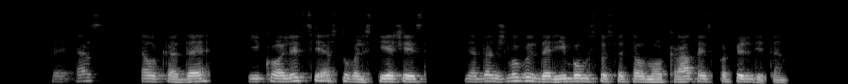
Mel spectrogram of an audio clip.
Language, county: Lithuanian, Tauragė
